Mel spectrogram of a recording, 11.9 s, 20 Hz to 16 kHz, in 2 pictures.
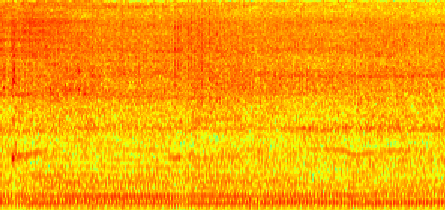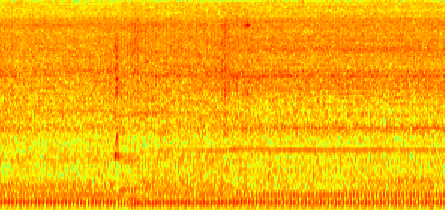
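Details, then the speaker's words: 1986 Troy-Bilt Horse 2412 rear-tine tiller after tine/PTO re-grease and transmission fluid fill: small single-cylinder engine holds a steady, even drone with tines turning; no knocks, misses or grinding; running healthy. "get it outside to start it. Moment of truth. I'll fire it up. It'll go forward."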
